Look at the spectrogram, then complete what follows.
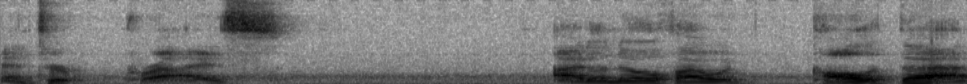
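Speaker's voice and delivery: deep, gravelly voice rumbling low in the chest. Narrating a game scene, a man looks up and answers, deep gravelly chest voice. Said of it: "he has a deep, gravelly voice that comes from very, very low in his chest".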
